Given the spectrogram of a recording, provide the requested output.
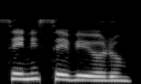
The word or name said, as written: seni seviyorum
